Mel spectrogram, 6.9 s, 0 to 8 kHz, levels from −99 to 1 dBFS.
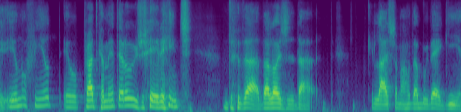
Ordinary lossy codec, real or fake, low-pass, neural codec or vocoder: none; fake; none; codec, 16 kHz, 1 kbps, X-Codec, WavLM features, trained on Multilingual LibriSpeech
